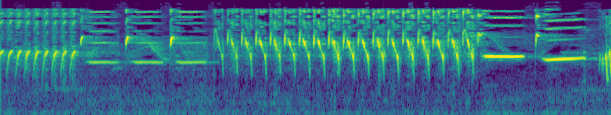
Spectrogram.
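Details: Canary singing a clear, sharp rolling song used to lure young canaries into song: a quick trill, short whistled tones, then a long pulsed roll and level whistled notes.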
